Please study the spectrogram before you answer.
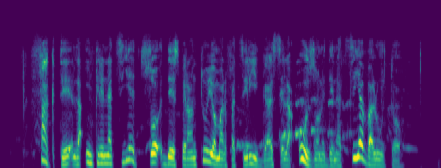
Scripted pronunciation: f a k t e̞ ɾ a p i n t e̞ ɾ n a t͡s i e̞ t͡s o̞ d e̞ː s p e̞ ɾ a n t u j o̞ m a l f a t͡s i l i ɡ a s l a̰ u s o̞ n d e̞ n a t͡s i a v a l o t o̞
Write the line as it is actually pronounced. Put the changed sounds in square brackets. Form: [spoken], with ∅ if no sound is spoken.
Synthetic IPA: f a k t e̞ [l] a [ʔ] i n t e̞ ɾ n a t͡s i e̞ t͡s o̞ d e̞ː s p e̞ ɾ a n t u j o̞ m a l f a t͡s i l i ɡ a s l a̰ u [z] o̞ n d e̞ n a t͡s i a v a l [u] t o̞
